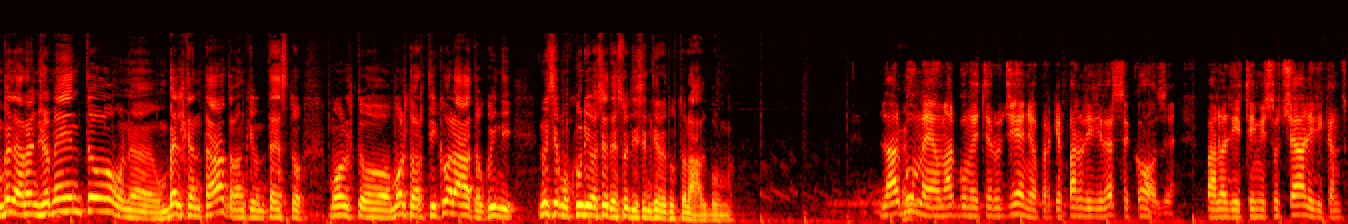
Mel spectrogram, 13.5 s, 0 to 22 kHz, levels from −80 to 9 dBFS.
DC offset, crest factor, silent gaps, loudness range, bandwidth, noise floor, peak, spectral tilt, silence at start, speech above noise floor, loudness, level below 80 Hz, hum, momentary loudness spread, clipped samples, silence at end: under 0.1%; 18 dB; none; 6 LU; 12 kHz; -46 dBFS; -2 dBFS; -6.5 dB/octave; 0 s; 27 dB; -20 LUFS; -46 dBFS; none; 9 LU; under 0.1%; 0.05 s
